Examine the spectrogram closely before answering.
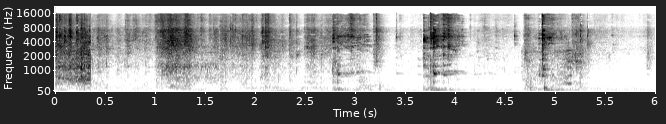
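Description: Handling noises in short bursts: a plastic bag crinkling and a spoon clinking against a steel bowl.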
